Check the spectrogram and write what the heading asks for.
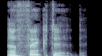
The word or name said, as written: affected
